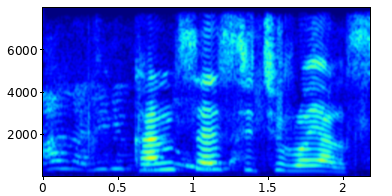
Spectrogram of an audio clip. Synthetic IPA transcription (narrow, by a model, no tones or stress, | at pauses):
kʰansɛlsitʰirɔjals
